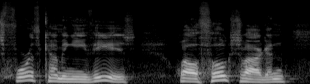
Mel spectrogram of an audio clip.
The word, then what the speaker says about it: Volkswagen: pronounce Honda right but I know how to pronounce Volkswagen I should I should pronounce it l a little more carefully foxwagen both announced plans to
